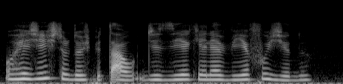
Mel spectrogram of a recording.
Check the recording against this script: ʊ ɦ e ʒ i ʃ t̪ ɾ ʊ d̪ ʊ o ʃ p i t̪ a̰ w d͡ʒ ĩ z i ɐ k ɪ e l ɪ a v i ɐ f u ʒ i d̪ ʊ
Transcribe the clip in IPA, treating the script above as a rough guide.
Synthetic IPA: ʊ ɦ e ʒ i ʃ t̪ ɾ ʊ d̪ ʊ o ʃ p i t̪ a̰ w d͡ʒ i z i ɐ k ɪ e l ɪ a v i ɐ f u ʒ i d̪ ʊ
